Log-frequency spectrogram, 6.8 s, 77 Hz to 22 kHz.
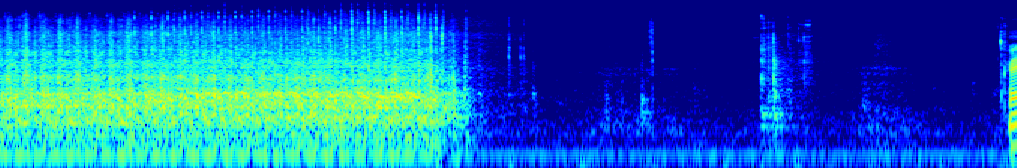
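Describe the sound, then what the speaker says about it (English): Sewing machine stitching a 3/8 inch shoulder seam on a knit racerback top, running loud and steady for about three seconds, then stopping, leaving a low hum and a few faint handling clicks. "now we're going to stitch the shoulder seam"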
